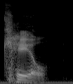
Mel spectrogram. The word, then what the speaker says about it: Koehl: When NSWPP Commander Matt Cale, K-O-E-H-L, and it's not Cole, it's pronounced Cale, reorganized the party as the New Order in 1983, Mr. Kerr was one of its founding associates.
